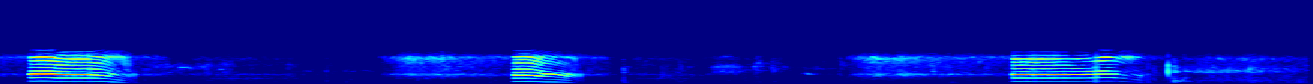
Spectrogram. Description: older male snores like a baby when sleeping.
